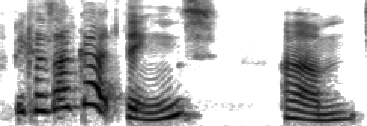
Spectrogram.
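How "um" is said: ordinary talk, nothing marked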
